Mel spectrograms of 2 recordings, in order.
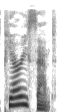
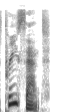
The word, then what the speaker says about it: present: For example, the word present as a noun is purent but as a verb it's present.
